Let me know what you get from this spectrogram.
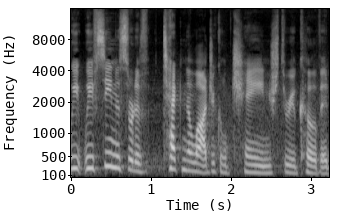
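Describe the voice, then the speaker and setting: With an American accent, a woman talks at a moderate speed. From United States. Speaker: member of parliament. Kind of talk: interview. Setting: on location at a film studio. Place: studio.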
